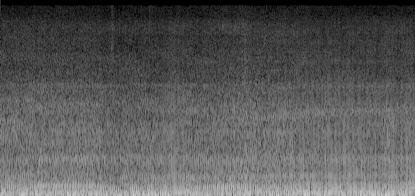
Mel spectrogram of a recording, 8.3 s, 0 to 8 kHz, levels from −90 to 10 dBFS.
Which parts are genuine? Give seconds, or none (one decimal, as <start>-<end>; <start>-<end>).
0.0-3.2; 3.7-5.9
